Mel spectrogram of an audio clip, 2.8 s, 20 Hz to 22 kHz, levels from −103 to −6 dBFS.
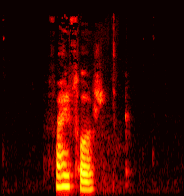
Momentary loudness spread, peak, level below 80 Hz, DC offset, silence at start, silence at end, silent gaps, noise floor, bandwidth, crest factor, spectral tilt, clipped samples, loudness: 19 LU; -14 dBFS; -82 dBFS; under 0.1%; 0.85 s; 1.25 s; none; -88 dBFS; 16 kHz; 22 dB; -7 dB/octave; under 0.1%; -32 LUFS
